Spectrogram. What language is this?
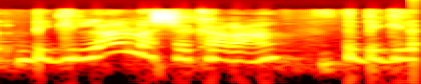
Hebrew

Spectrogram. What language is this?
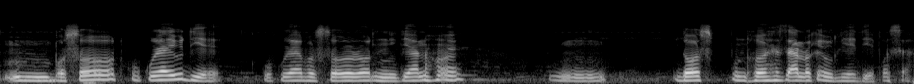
Assamese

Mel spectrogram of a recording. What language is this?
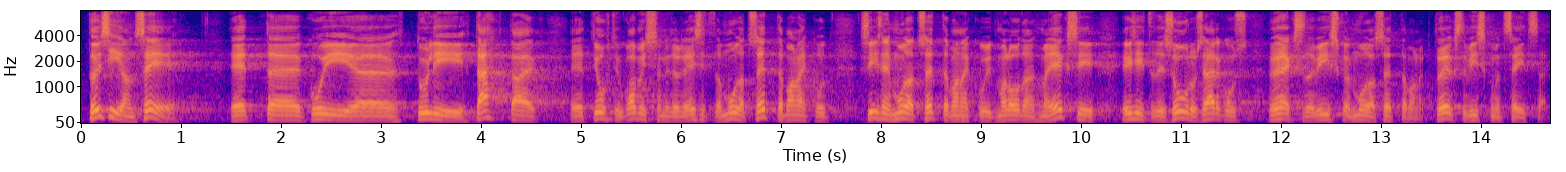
Estonian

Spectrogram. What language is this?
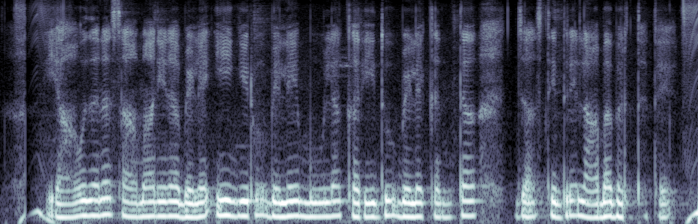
Kannada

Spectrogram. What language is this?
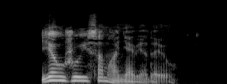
Belarusian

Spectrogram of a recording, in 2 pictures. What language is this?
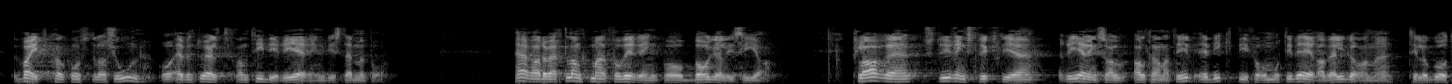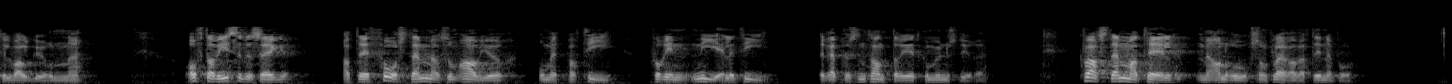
Norwegian Nynorsk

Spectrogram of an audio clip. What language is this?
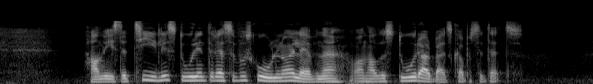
Norwegian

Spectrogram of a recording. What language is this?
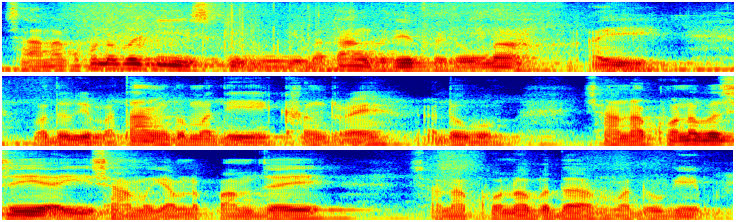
Manipuri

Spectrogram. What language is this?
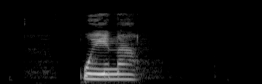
Mari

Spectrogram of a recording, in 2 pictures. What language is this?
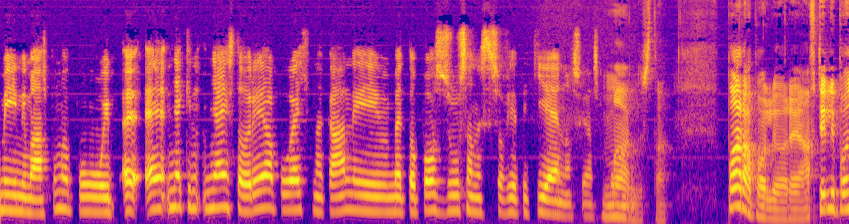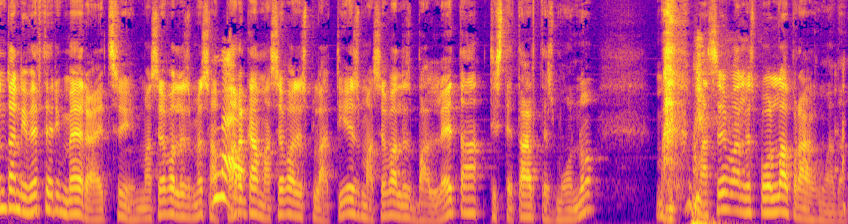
Greek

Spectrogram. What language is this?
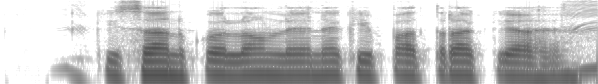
Magahi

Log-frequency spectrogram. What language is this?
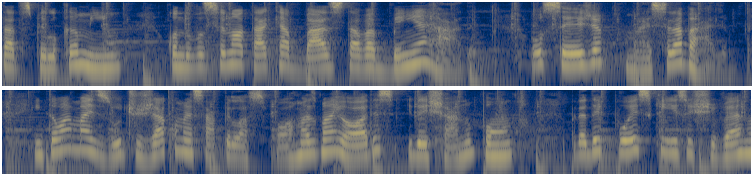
Portuguese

